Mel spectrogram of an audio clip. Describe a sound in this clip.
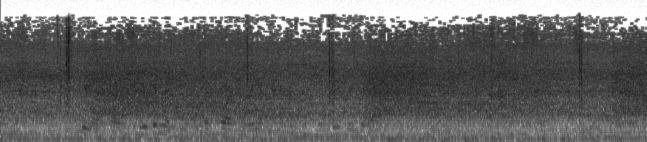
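A puck clacks sharply off sticks.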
